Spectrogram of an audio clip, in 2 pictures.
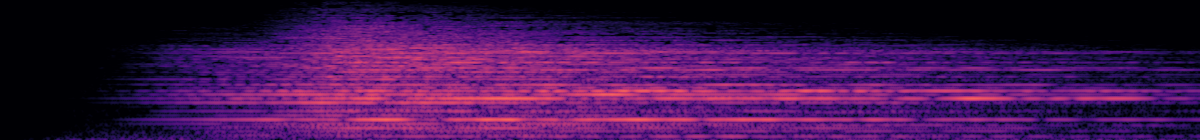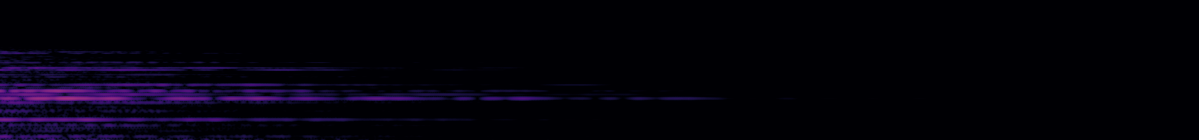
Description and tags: A somewhat desolate sound that always reminded me of a dusty and abandoned road. Made with Prism, and processed through Alchemy.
